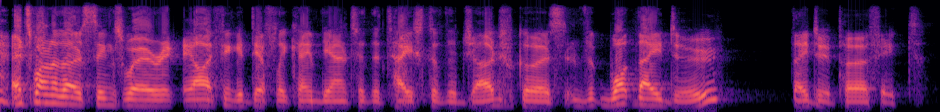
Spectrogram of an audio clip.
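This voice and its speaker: A man's voice: lowish voice, normal speed, sharp tone. A young adult man, chatting in an agreeable, easygoing way and laughing often. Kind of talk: casual podcast chat. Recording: dull lo-fi mic.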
